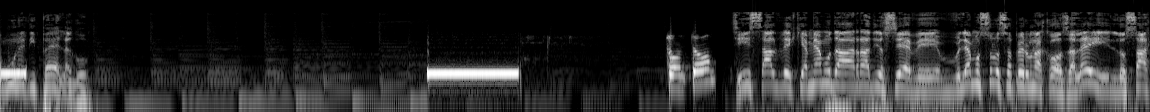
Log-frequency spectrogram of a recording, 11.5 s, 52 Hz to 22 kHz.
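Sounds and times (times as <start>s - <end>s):
speech: 0.0s - 1.0s, 6.7s - 11.4s
telephone ringback tone over a phone line: 4.3s - 5.2s.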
